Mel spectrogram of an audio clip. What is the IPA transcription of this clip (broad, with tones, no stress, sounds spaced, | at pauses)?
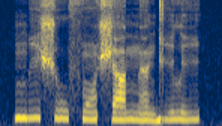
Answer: m i˦ ʃ u˦˨ f ɔ̃˧ ʃ a˧ n ɛ̃˨ ɡ i˨˦ l i˧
